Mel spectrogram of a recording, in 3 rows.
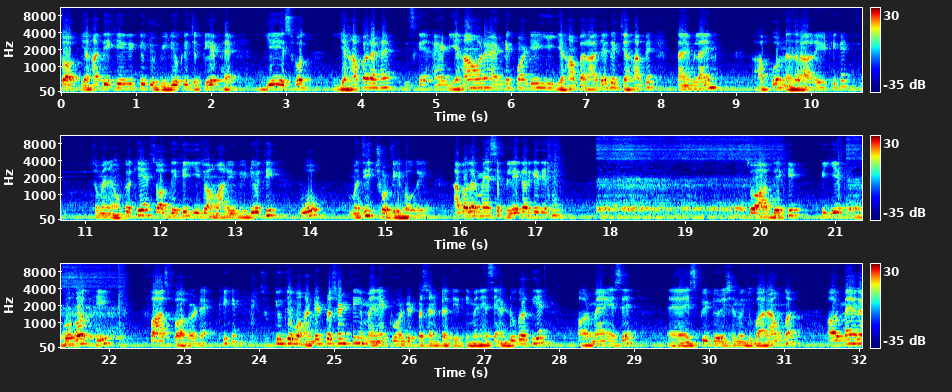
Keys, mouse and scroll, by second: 10.3 click, 14.4-17.0 drag, 17.0 space, 20.8 space, 23.6 ctrl+z, 27.6 right click, 30.3 click.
